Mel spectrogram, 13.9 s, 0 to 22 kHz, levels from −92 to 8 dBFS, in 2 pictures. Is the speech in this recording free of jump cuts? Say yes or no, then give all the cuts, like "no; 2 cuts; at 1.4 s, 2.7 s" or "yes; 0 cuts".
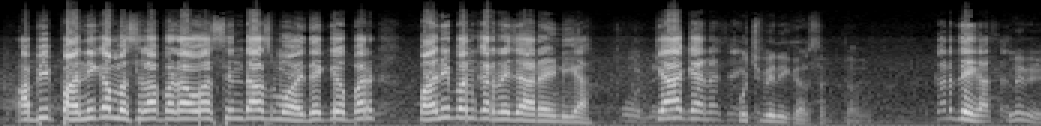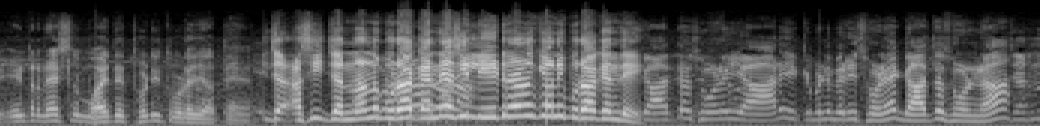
no; 1 cut; at 8.7 s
